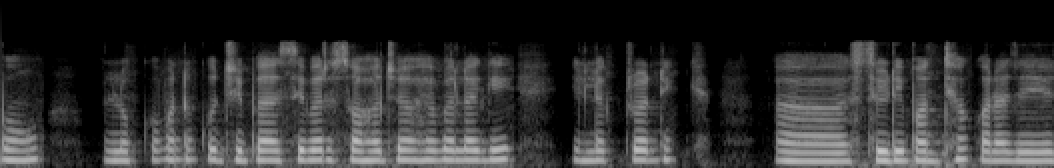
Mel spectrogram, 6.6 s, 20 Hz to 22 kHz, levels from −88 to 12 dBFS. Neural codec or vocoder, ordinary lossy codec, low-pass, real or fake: none; none; none; real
